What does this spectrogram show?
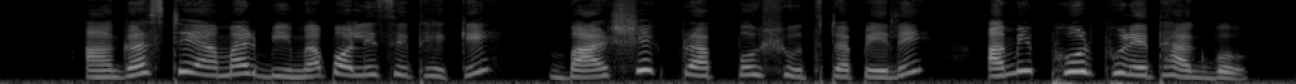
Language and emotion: Bengali, happy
